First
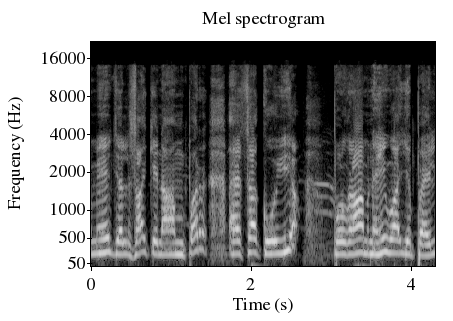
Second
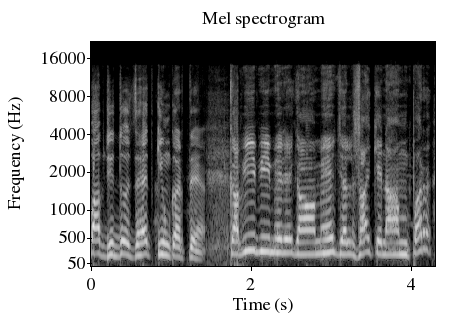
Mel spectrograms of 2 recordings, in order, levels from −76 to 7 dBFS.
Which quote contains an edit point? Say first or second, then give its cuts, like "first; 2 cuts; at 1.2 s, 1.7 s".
second; 1 cut; at 1.7 s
